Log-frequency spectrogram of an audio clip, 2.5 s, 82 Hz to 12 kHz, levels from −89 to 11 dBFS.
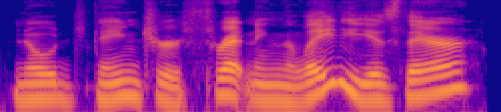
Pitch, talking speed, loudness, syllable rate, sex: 170 Hz, 165 wpm, -18 LUFS, 5.2 syllables/s, female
